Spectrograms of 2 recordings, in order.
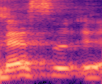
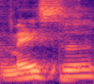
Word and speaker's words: Mesa: to Scottdale not Scott even Messa I think it's pronounced Mesa Mesa Messa it's about hour away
